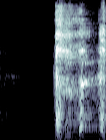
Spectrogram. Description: This clip, from the Makers Conference earlier this year, features coughing her way through a live speech.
